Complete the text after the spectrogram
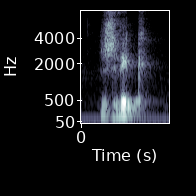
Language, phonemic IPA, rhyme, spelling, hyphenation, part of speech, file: Dutch, /zʋɪk/, -ɪk, zwik, zwik, noun, Nl-zwik.ogg
- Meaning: 1. wooden pin, bung, dowel 2. spandrel (triangle formed by one or more arches and a linear or rectangular frame) 3. stuff, junk; lot, collection 4. penis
